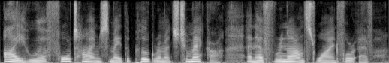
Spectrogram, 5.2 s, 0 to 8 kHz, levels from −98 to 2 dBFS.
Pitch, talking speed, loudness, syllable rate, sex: 195 Hz, 185 wpm, -17 LUFS, 5.3 syllables/s, female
